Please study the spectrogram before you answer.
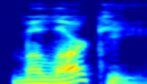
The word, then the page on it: malarky: British English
